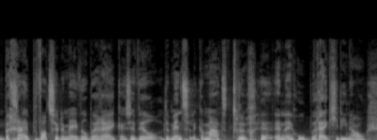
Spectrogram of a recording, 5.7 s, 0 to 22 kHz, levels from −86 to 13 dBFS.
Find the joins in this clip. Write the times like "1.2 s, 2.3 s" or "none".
4.4 s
